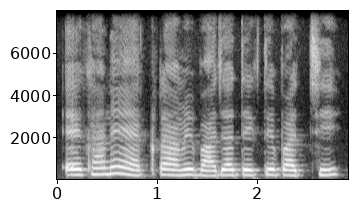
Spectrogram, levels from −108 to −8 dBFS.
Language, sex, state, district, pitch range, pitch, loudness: Bengali, female, West Bengal, Alipurduar, 245-265 Hz, 255 Hz, -13 LUFS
